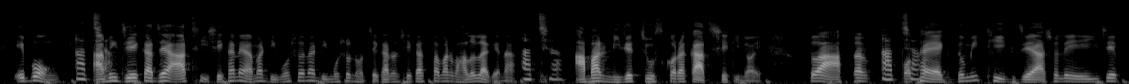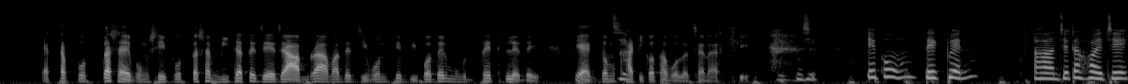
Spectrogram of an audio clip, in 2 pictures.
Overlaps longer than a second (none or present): none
